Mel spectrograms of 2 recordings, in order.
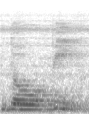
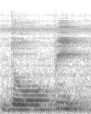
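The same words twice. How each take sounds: Both takes have the same delivery.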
